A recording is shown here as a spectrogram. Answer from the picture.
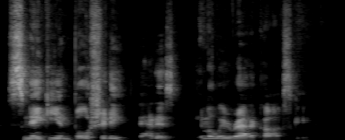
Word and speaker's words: Emily Ratajkowski: I just, I'm gonna say it like it's spelled. I'm getting tired of trying to fucking correct myself. So Imrata, if I say Emily Ratajkowski, well, welcome to English, where we don't say a V for a W, and SKI is pronounced ski, not ska. Anyway, yeah.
